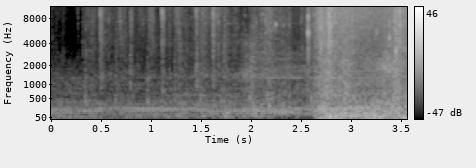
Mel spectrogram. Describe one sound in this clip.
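Footsteps scuff on a stone floor.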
